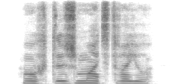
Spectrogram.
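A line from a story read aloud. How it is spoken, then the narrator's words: Hoarse. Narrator (Russian): Хриплю я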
